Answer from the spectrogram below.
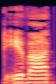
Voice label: "iwwer", Pennsylvania Dutch; v in vote

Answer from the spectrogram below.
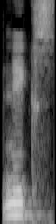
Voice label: "nix", Pennsylvania Dutch; i in sit

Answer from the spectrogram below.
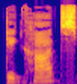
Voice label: "die Katz", Pennsylvania Dutch

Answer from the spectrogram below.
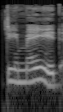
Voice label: "die Maed", Pennsylvania Dutch; ea in bear

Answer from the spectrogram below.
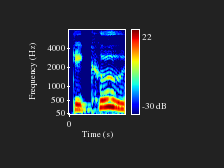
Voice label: "die Kuh", Pennsylvania Dutch; h (middle and end)

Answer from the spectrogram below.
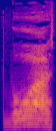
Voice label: "waar", Dutch pronounce vowels

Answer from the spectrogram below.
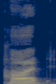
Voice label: "hot", Pennsylvania Dutch; o in son

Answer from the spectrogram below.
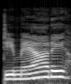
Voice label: "die Mary", Pennsylvania Dutch; m in make

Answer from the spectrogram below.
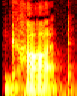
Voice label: "g'hatt", Pennsylvania Dutch; g'h- (beginning); k in kid

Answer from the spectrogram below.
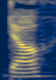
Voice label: "doch", Pennsylvania Dutch; d (beginning or middle); d in dog

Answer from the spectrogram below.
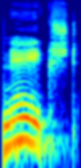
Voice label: "naegscht", Pennsylvania Dutch

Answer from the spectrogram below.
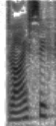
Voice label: "dreissich", Pennsylvania Dutch

